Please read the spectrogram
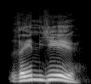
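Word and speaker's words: Reinier: Wie wird er ausgesprochen? Renier.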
